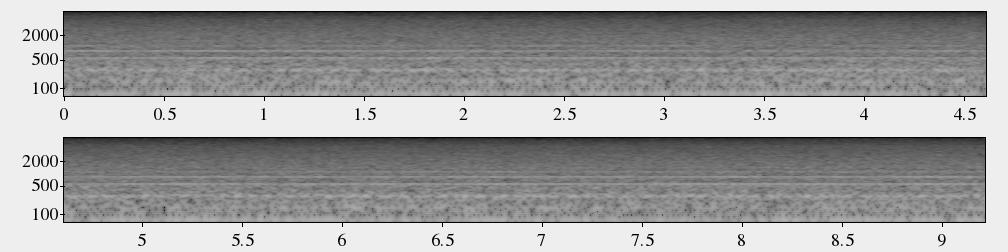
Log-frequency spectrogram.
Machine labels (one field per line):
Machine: fan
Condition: normal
